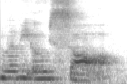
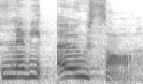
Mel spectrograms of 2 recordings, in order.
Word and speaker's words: Leviosa: Wingardium Leviosa. You're saying it wrong. It's Leviosa, not Leviosa.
